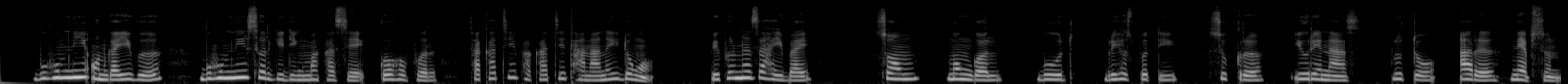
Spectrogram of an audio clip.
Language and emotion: Bodo, neutral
